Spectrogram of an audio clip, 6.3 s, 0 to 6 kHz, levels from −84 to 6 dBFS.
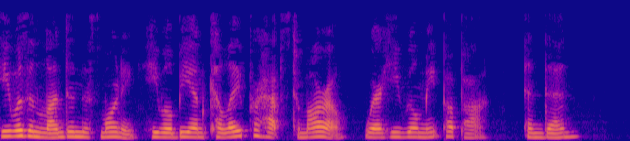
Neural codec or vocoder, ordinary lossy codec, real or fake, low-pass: none; MP3, 32 kbps; real; 5.4 kHz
